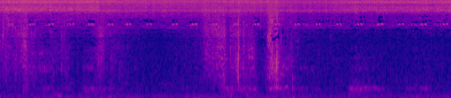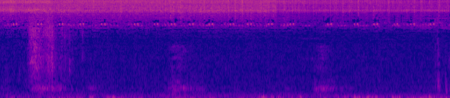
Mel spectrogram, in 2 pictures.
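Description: Steady high-pitched chorus of field insects such as crickets, with a faint evenly repeating chirp beneath it. A few soft rustles come and go over it.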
